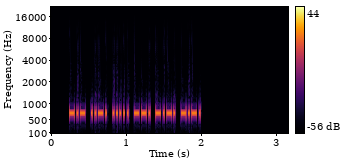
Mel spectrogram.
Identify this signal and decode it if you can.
Morse code, heard as a keyed tone, about 52 wpm, 700 Hz. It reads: KF5GCC
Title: USA Call Signs - 6 Characters - Repeated 2x - 50wpm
